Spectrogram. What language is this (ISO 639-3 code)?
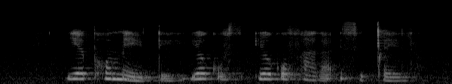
zul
